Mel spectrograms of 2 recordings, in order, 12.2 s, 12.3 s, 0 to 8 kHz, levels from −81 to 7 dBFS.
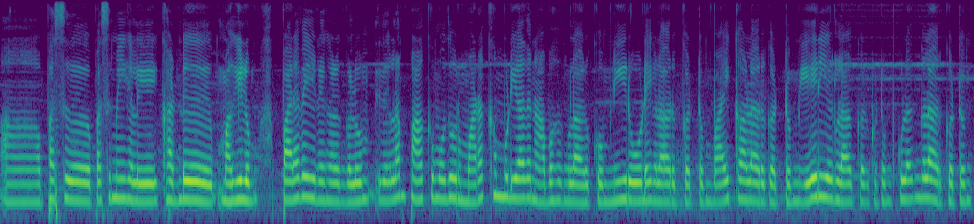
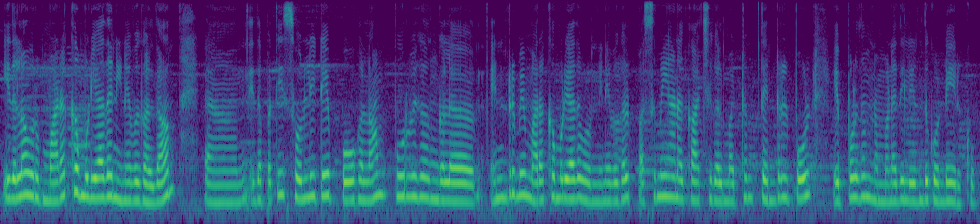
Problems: constant background noise, background conversations at intervals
